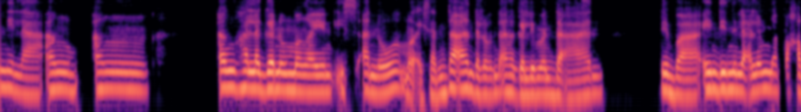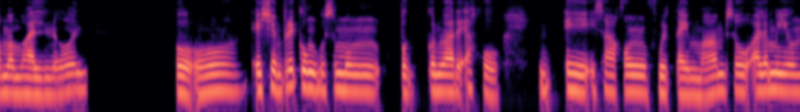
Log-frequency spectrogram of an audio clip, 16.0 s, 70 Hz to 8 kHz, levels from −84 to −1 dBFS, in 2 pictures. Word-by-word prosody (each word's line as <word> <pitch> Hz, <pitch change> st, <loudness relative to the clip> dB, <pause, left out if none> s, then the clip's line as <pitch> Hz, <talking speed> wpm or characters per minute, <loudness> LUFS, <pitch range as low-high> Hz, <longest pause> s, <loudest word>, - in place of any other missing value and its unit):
nila 165 Hz, -7 st, -2 dB
ang 185 Hz, 0 st, -1 dB, 0.2 s
ang 190 Hz, +1 st, -1 dB, 1.1 s
ang 200 Hz, +1 st, +3 dB
halaga 190 Hz, -1 st, +4 dB
ng 185 Hz, -, +3 dB
mga 175 Hz, -2 st, +2 dB
'yon 170 Hz, 0 st, 0 dB
is 180 Hz, -, -2 dB
ano, 175 Hz, +2 st, 0 dB
mga -, -, -2 dB
P100, 165 Hz, +8 st, +1 dB
P200, 160 Hz, 0 st, -2 dB
hanggang 150 Hz, 0 st, 0 dB
P500, 145 Hz, -1 st, -2 dB, 0.6 s
'di 180 Hz, -, +1 dB
ba? 145 Hz, -2 st, +1 dB
Eh, 185 Hz, -, +4 dB
hindi 185 Hz, 0 st, +4 dB
nila 180 Hz, -3 st, +3 dB
alam 180 Hz, +3 st, +1 dB
napakamamahal 160 Hz, -3 st, 0 dB
nun. 175 Hz, +4 st, -2 dB, 0.9 s
Oo, 170 Hz, +2 st, +1 dB
eh, 180 Hz, -, +1 dB
siyempre 205 Hz, +2 st, +2 dB
kung 195 Hz, -3 st, +3 dB
gusto 180 Hz, 0 st, -1 dB
mong 170 Hz, -2 st, +1 dB, 0.2 s
pag 170 Hz, -, +1 dB, 0.2 s
kunwari 175 Hz, -2 st, +2 dB
ako, 160 Hz, -7 st, -4 dB, 0.6 s
eh, 180 Hz, -1 st, +2 dB
isa 175 Hz, -2 st, -2 dB
akong 170 Hz, -1 st, +1 dB
full-time 150 Hz, -2 st, -2 dB
mom, 155 Hz, +5 st, -1 dB
so 175 Hz, -1 st, 0 dB
alam 180 Hz, +1 st, +3 dB
mo 185 Hz, -, +3 dB
yung, 175 Hz, -1 st, 0 dB
170 Hz, 155 wpm, -25 LUFS, 155-185 Hz, 1.1 s, halaga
